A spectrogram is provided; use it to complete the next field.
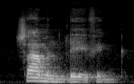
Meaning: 1. society (long-standing group of people sharing cultural aspects; people of one’s country or community taken as a whole) 2. cohabitation
- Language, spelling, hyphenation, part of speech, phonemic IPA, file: Dutch, samenleving, sa‧men‧le‧ving, noun, /ˈsaː.mə(n)ˌleː.vɪŋ/, Nl-samenleving.ogg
